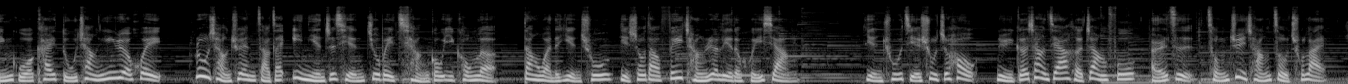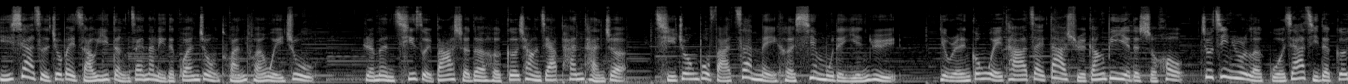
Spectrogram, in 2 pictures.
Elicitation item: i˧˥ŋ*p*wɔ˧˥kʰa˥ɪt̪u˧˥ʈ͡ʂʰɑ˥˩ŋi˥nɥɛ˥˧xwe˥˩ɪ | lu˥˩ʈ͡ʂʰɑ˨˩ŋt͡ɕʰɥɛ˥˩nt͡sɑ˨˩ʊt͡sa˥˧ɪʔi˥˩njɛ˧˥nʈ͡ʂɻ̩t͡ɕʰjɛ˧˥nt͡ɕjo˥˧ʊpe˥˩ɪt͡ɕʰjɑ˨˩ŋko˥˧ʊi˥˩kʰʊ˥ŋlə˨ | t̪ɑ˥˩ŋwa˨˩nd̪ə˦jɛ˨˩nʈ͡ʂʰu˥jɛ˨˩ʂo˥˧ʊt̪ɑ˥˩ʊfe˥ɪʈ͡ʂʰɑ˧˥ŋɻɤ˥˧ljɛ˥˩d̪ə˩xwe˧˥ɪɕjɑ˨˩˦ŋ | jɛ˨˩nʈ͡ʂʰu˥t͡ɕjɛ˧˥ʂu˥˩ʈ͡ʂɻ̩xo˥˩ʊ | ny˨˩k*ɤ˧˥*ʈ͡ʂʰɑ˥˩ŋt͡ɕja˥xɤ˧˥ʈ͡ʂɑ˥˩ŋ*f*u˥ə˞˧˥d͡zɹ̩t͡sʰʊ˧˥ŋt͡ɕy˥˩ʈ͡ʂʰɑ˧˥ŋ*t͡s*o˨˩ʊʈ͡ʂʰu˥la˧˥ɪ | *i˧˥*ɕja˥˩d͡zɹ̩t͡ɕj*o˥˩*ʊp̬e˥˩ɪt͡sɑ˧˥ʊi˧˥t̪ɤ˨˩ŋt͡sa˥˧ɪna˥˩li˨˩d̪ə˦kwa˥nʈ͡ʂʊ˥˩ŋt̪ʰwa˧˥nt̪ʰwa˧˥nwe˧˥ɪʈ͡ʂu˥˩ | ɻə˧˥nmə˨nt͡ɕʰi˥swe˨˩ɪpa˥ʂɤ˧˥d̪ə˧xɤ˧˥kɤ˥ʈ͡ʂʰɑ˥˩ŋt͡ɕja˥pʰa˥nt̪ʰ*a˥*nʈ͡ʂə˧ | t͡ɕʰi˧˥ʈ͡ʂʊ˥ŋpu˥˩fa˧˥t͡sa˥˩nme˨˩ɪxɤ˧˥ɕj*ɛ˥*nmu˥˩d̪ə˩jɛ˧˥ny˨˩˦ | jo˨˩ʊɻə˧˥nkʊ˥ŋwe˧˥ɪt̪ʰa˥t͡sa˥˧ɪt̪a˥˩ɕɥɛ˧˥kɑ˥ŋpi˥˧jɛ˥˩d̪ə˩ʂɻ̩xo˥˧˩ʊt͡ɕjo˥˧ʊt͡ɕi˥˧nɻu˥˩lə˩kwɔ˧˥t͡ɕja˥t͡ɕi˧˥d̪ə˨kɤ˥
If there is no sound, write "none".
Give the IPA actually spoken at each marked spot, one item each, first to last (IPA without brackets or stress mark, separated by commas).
k, ɤ˥, f, t͡s, i˧˥, o˥˧, a˧˥, ɛ˥˧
